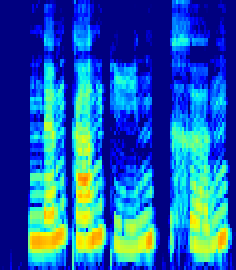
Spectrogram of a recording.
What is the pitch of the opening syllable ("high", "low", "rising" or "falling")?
rising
